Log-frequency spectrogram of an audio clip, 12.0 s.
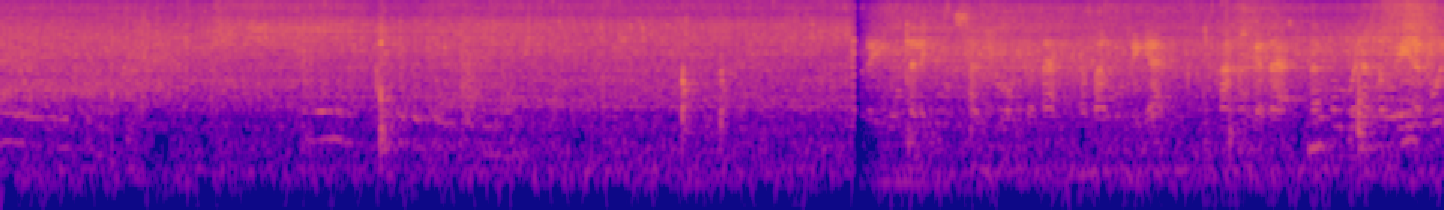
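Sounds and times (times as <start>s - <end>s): chicken sizzling in a wok: 0.0s - 12.0s.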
